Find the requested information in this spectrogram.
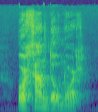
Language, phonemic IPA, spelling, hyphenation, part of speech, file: Dutch, /ɔrˈɣaːnˌdoː.nɔr/, orgaandonor, or‧gaan‧do‧nor, noun, Nl-orgaandonor.ogg
- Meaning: an organ donor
